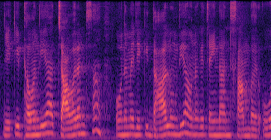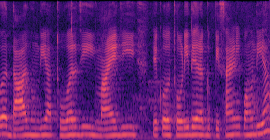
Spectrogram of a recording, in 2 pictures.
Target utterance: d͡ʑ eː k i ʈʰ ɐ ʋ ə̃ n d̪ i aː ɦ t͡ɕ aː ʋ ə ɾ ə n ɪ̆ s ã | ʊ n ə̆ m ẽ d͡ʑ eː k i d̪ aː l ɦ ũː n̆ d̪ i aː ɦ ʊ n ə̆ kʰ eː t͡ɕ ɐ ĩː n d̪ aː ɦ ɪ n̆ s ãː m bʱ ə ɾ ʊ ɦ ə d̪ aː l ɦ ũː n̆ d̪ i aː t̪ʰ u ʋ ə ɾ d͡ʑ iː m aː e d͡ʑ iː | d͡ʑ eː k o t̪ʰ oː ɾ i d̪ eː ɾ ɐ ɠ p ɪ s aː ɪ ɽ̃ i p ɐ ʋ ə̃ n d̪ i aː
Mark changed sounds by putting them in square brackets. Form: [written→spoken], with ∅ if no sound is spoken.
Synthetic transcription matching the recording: d͡ʑ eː k i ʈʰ ɐ ʋ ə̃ n d̪ i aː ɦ t͡ɕ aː ʋ ə ɾ ə n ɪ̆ s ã | ʊ n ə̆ m ẽ d͡ʑ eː k i d̪ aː l ɦ ũː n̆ d̪ i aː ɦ ʊ n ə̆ kʰ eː t͡ɕ ɐ ĩː n d̪ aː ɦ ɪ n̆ s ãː m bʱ ə ɾ ʊ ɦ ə d̪ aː l ɦ ũː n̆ d̪ i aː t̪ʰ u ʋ ə ɾ d͡ʑ iː m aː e d͡ʑ iː | d͡ʑ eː k o t̪ʰ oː [ɾ→ɽ] i d̪ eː ɾ ɐ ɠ p ɪ s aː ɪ ɽ̃ i p ɐ ʋ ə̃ n d̪ i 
